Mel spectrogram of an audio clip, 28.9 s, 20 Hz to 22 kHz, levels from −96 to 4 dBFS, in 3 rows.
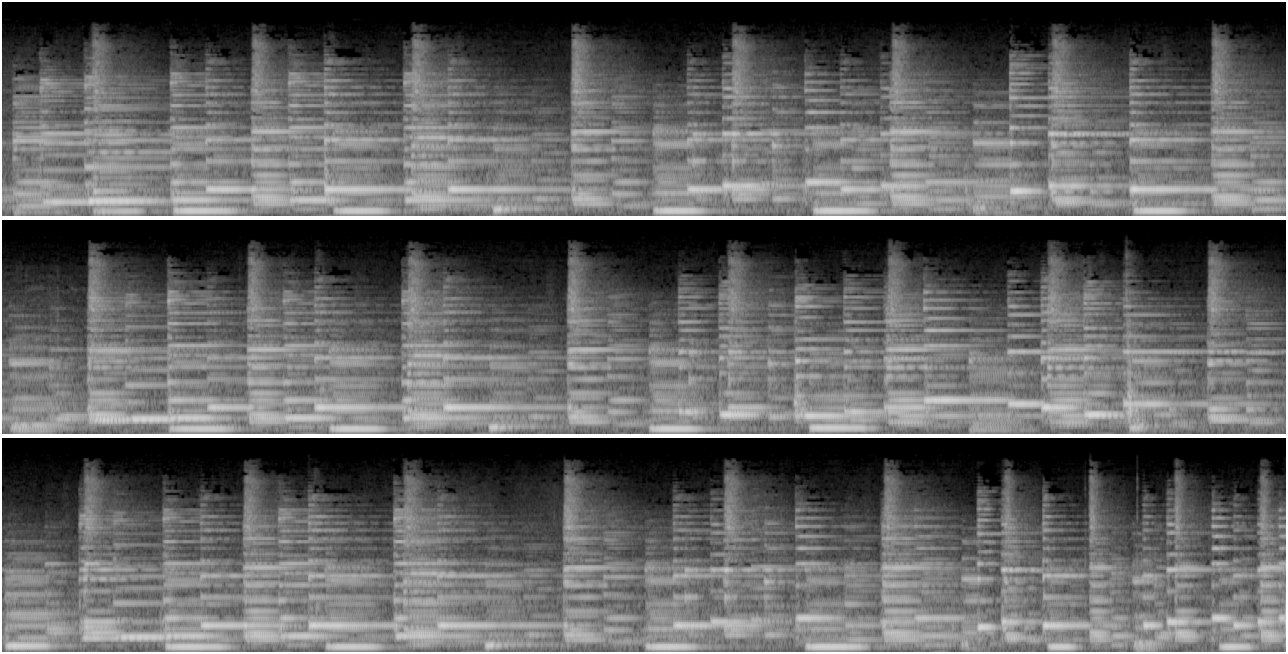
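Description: At 26.42 s the pace suddenly jumps and stays that way right through to the end of the clip at 28.90 s. The sound runs at roughly 1.87 times its normal speed while the pitch doesn't budge, so it comes across as rushed rather than chipmunky. That's the signature of a time-stretched section: the likely cause is software squeezing the tail to fit a set length, holding pitch by dropping short slices as it goes.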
